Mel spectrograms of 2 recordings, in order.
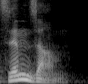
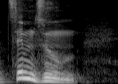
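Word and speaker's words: tzimtzum: There's ancient commentators and Jewish scholars around the Middle Ages came up with this term called zimzum, or zimzum, if you want to have the correct pronunciation, meaning that God actually pulled back a little bit to create space for the other.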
